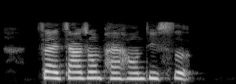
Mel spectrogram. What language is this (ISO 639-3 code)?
zho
